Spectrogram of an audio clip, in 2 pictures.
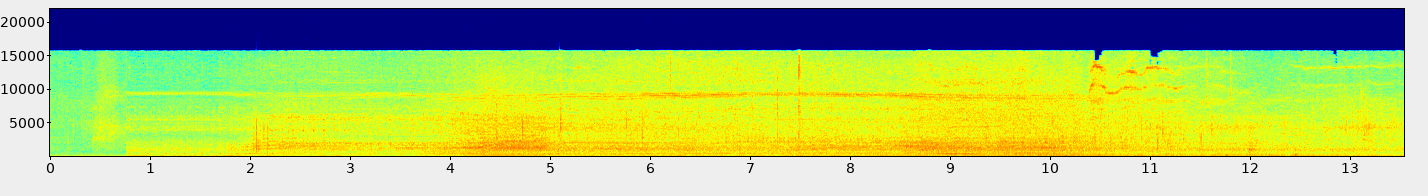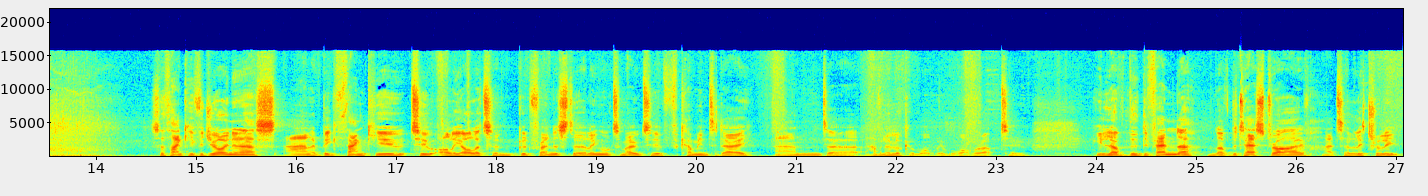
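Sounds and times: vehicle engine rumble with hiss: 0:00.2 - 0:14.3.

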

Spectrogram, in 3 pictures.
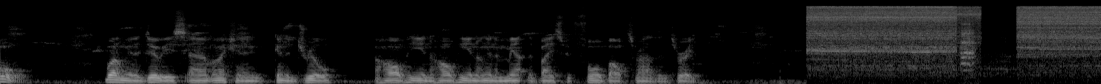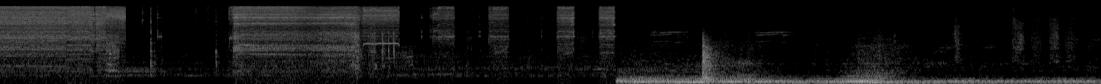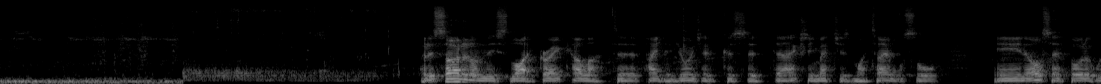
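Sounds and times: cordless drill boring into metal: 0:08.1 - 0:12.3, 0:13.3 - 0:17.2.

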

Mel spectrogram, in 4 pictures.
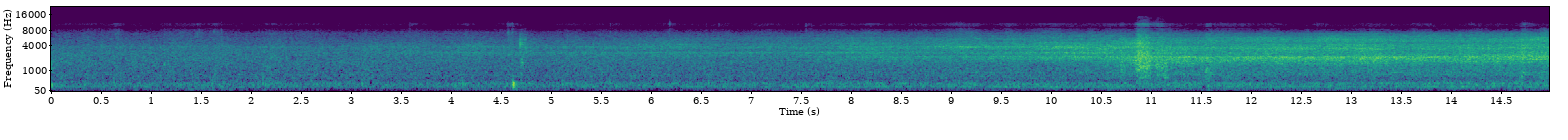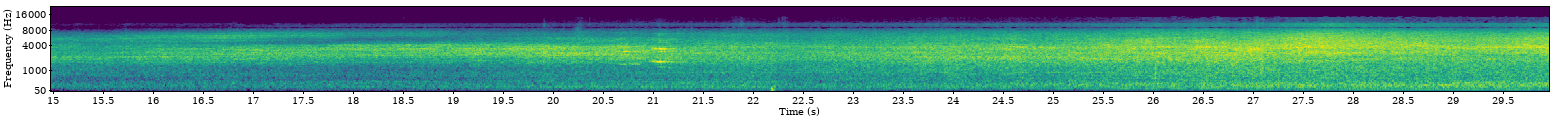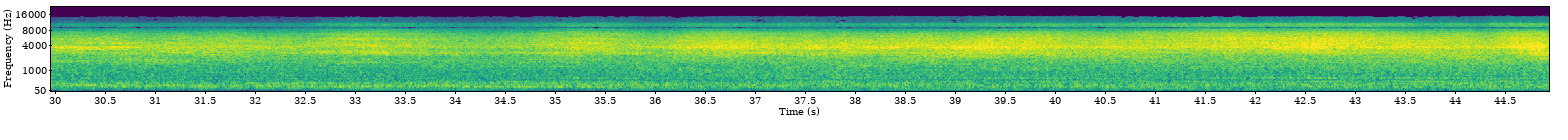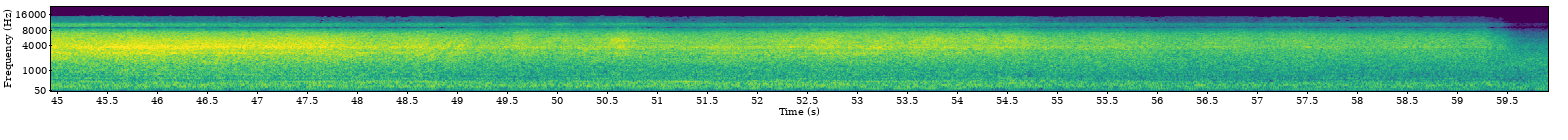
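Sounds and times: street sweeper truck hiss and drone: 0:00.0 - 0:59.9.

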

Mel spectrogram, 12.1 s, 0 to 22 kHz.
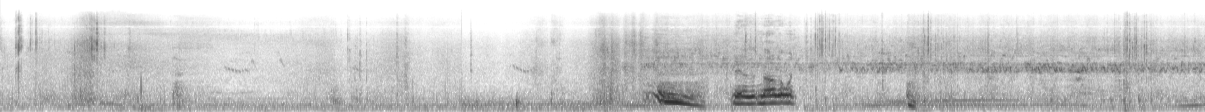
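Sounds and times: faint chirps: 0:06.2 - 0:12.0.

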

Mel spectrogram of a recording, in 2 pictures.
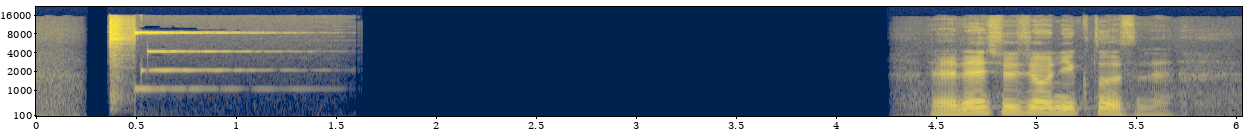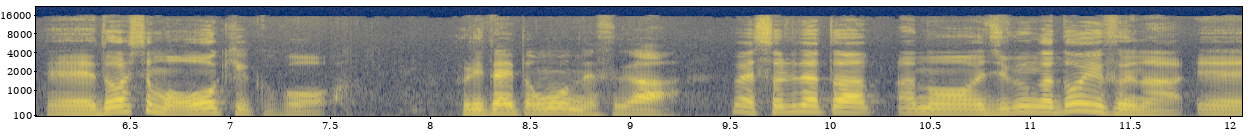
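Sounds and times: bell-like ding: 0:00.4 - 0:01.6.

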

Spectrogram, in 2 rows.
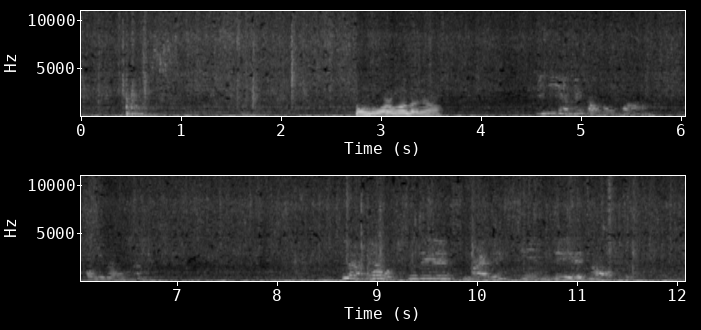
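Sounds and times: food sizzling in a wok: 0:00.0 - 0:12.0.

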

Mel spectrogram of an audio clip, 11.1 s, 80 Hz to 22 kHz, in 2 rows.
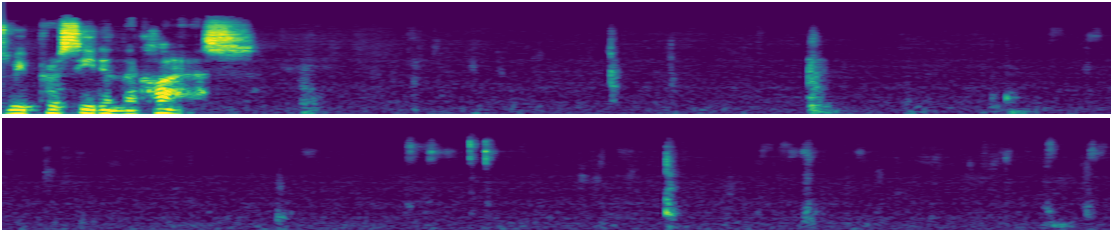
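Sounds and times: computer mouse clicks: 0:06.9 - 0:11.0.

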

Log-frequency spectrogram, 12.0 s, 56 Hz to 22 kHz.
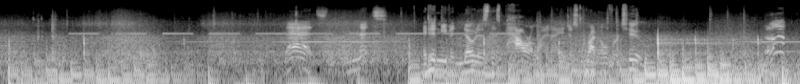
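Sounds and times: truck rumbling over debris: 0:00.0 - 0:11.3
steady low tone: 0:00.0 - 0:12.0
electronic alert beeping: 0:01.0 - 0:08.6.

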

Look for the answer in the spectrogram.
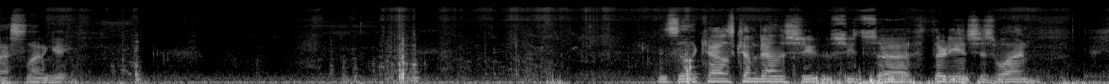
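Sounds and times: handling rumble: 0:00.0 - 0:11.0
wind on microphone: 0:08.0 - 0:11.0.

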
